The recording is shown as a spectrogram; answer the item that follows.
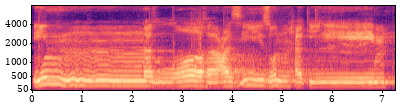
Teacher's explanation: یہاں پر یا مدہ ہے اور اگر یہاں پر وقف کریں گے تو میم کا دو پیش سکون سے بدل جائے گا، تو پھر یہاں پر مد عارض وقفی ہوگا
